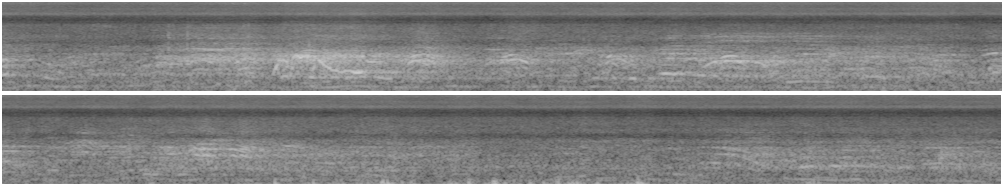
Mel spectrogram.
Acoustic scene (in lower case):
park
